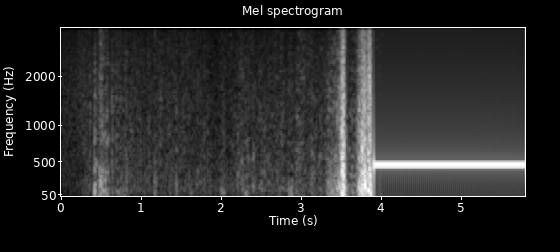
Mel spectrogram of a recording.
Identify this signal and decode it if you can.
Ringback tone (North America), 440 + 480 Hz.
